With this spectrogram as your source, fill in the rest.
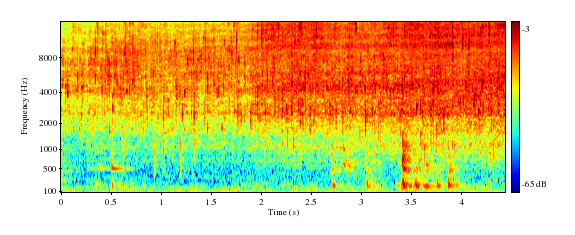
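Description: Onion and curry leaves fry over slightly above medium heat in a pot for lentil dal, giving a steady close sizzle with occasional stirring scrapes and clatters, and no talking.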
